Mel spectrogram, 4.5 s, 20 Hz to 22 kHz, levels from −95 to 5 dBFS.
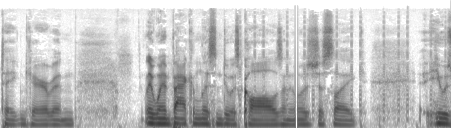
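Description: From 2.39 to 4.46 s, GSM signalling bursts from a nearby phone are rectified by the audio circuit: galloping ticks and short 217 Hz buzzes, well below the speech, unlike a steady hum. At 2.95 to 2.98 s, a 26 ms silence, likely a Bluetooth stall, cuts the audio, which then resumes.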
